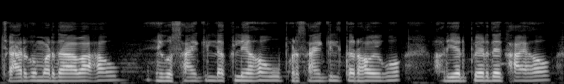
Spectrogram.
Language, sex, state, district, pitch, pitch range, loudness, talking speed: Magahi, male, Bihar, Samastipur, 175 Hz, 170-185 Hz, -17 LUFS, 180 wpm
